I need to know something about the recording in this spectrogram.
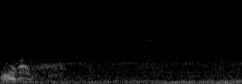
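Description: A single spoken word in a man's voice in the first half second, then quiet room tone with a low steady hum.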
